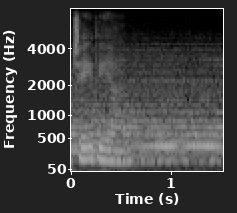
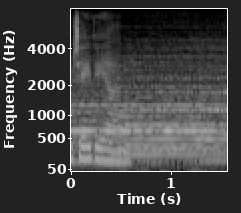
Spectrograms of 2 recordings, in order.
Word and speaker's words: Javion: Quick Facts ON JAVION GENDER: Boy ORIGIN: African-American NUMBER OF SYLLABLES: 3 RANKING POPULARITY: 817 PRONUNCIATION: JAY-vee-un SIMPLE MEANING: Greek Characteristics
